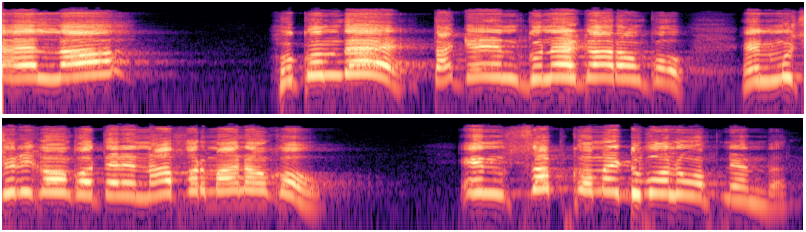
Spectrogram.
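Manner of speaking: high, loud plea, slowed on the call; water pleading loudly. Acted. The sea begs God to drown sinners, loud pleading. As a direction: cry out to God as the angry sea. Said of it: "ये पानी कह रहा है".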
